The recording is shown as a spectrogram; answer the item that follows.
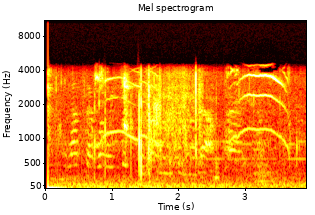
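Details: Young female kitten begging for food she wants to eat, after ice cream, with a squeaky little mew: two drawn-out arched mews, rising then falling, separated by clattering knocks and faint voices.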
